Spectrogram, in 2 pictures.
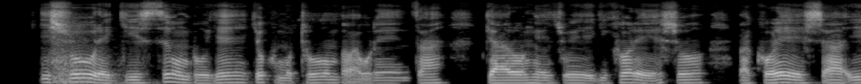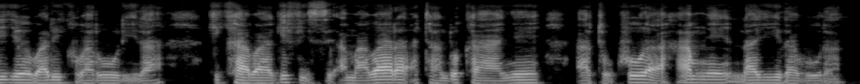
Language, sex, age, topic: Rundi, male, 25-35, education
